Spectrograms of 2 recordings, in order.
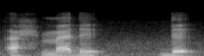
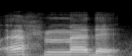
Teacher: അഹ്മദ് വഖഫ് ചെയ്യുമ്പോൾ ദാലിനെ കേൾപ്പിച്ചുകൊണ്ട് ഖൽഖല ചെയ്ത് സുക്കൂൻ വ്യക്തമാക്കി ഉച്ചരിക്കണം. അഹ്മദ് ദ് എന്ന് കേൾപ്പിക്കണം.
